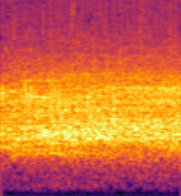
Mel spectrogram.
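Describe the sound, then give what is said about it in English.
Steady applause from a group, a dense wash of clapping that holds at an even level throughout, with no voices standing out above it. “We got to give him a round of applause.”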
